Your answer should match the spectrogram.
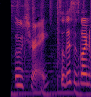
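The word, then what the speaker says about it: Outré: here and don't forget it's actually pronounced ootray ootray so this is going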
